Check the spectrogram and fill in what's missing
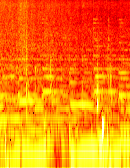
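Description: Chopped tomato pieces stirred into egg curry masala frying in a pan, with steady sizzling and a few scraping spoon strokes, fairly close and with no talking.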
